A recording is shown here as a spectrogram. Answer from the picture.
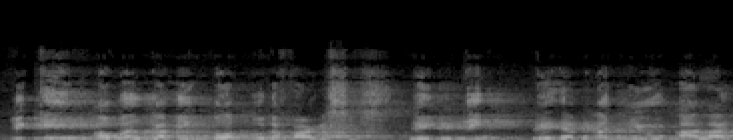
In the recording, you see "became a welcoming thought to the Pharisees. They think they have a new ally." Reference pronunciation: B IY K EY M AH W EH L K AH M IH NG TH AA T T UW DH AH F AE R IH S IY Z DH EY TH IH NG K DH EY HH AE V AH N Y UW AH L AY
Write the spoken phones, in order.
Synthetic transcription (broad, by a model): B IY K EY M AH W EH L K AH M IH NG T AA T T UW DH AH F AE R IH S IY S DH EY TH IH NG K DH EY HH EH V AH N Y UW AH L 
